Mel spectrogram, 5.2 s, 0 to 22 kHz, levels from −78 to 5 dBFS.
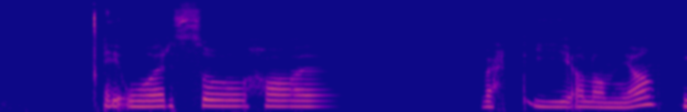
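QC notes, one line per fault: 1.75–1.85 s and 2.12–2.20 s, burst of packet loss: about 60 ms lost each time, the receiver held the last sound and faded it briefly, then resumed with that stretch missing.
2.29–3.64 s, long network dropout: about 1.3 s of speech is gone. The last sound is held and fades, then about a second of silence follows, likely because no packets arrived.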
